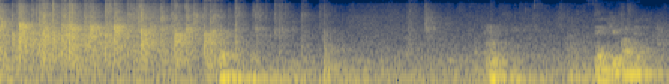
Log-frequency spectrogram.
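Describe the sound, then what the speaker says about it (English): Audience members at a talk on instability in the Sahel clap briefly to welcome a presenter, a short burst of applause that fades after a few seconds and gives way to a voice speaking. "A round of applause, please"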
